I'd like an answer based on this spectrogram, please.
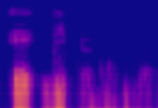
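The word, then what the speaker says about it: Œdipe: Donc, par contre, quelle est la prononciation exacte du mot Oedipe? Alors, le mieux, ce serait de dire Édipe. D'accord.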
